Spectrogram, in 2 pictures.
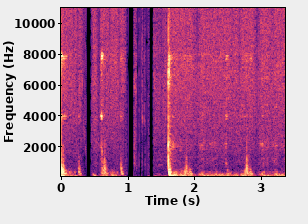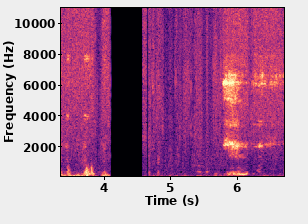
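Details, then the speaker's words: Sharp mid-systolic click followed by a late systolic murmur, heard standing then squatting; with squatting, the click and murmur occur later in systole and move away from S1. "With squatting, venous return increases, causing an increase in left ventricular chamber size. The click and murmur occur later in systole and move away from S1."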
